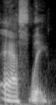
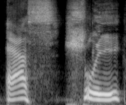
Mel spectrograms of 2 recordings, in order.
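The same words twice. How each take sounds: First: The name is said without any h sound. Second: The name is said with an audible h sound. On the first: The speaker calls it right. "It's just Ashley" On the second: The speaker calls it wrong. "I shouldn't be pronouncing the H"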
